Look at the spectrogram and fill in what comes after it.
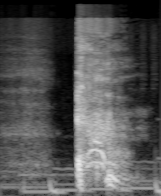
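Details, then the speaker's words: A single harsh cough from an adult, a lingering cough after a cold that may last a while longer; post-viral cough. "yeah so as you can hear the lingering cough um and it may last for a while longer who knows cuz I know some people have gotten this cold and they've had a cough for a month afterwards"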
